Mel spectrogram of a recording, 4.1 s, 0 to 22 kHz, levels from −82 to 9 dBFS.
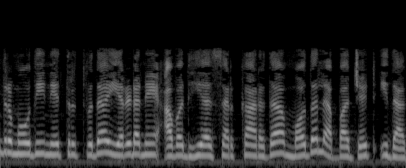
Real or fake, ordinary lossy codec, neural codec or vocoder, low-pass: real; none; none; none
